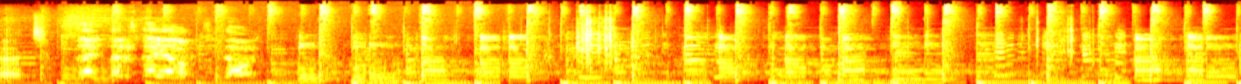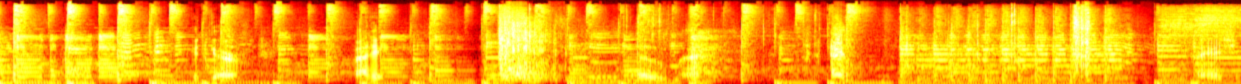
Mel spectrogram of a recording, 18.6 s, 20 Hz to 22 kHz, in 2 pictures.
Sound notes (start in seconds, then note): 2.8 bluegrass music; 13.0 gun shot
